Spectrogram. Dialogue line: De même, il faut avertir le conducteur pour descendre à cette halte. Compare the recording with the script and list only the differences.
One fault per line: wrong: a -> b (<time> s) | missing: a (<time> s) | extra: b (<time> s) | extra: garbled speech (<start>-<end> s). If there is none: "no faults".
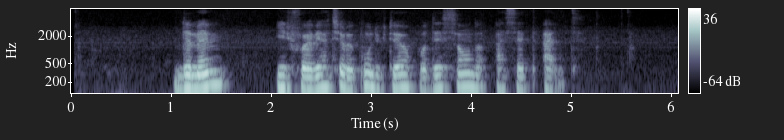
no faults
